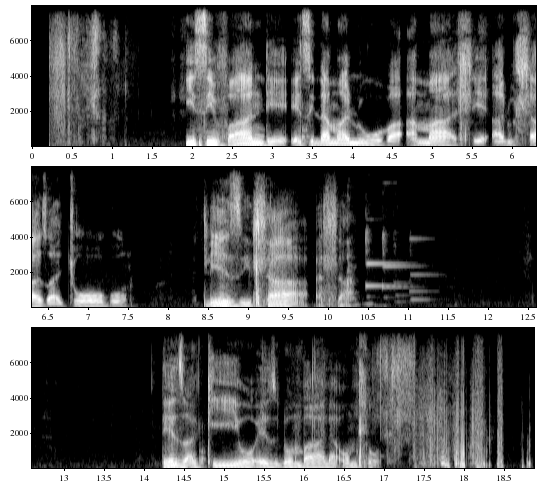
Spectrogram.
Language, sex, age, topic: North Ndebele, male, 25-35, health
